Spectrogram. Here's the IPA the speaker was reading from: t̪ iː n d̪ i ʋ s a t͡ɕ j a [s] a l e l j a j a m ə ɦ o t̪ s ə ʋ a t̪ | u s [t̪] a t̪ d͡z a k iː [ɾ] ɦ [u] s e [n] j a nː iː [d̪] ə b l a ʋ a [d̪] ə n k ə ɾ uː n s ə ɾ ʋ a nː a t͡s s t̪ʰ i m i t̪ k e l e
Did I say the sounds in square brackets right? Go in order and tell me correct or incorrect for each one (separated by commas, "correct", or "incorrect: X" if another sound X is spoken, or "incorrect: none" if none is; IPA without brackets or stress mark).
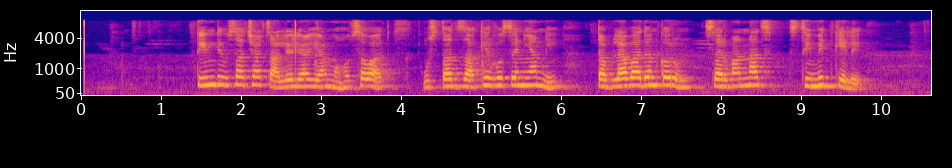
incorrect: t͡s, correct, correct, incorrect: o, correct, incorrect: t̪, correct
